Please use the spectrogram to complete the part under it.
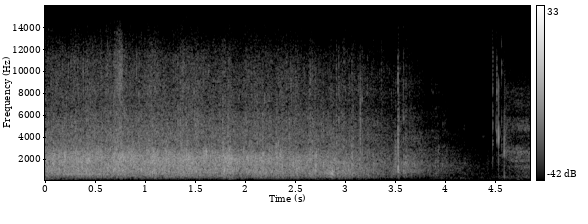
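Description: Church congregation at a Wednesday service applauding, a full, close wash of clapping that holds steady, then thins and fades out with a few last scattered claps.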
